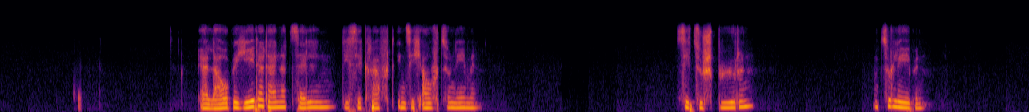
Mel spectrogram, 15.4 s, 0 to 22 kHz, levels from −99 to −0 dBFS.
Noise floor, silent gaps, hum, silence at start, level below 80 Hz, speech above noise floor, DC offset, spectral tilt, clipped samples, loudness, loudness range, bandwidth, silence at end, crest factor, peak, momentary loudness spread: -85 dBFS; none; none; 1.15 s; -58 dBFS; 59 dB; under 0.1%; -6.5 dB/octave; under 0.1%; -27 LUFS; 10 LU; 8.8 kHz; 1.6 s; 20 dB; -8 dBFS; 13 LU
